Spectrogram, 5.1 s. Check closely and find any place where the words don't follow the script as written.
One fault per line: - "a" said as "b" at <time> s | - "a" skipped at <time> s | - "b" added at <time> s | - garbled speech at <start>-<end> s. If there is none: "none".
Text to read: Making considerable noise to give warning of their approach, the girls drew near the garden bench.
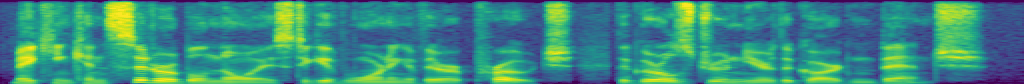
none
